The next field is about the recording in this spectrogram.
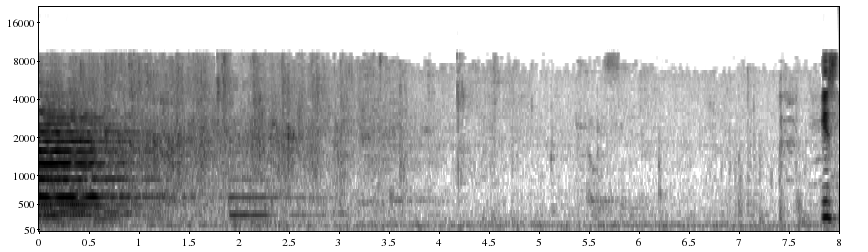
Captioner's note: applause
